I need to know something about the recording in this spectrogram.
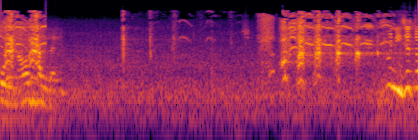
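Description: A woman's voice: a few words at the start, a pause of about two seconds, then a run of short, breathy vocal sounds near the end.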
